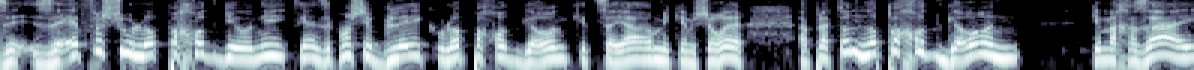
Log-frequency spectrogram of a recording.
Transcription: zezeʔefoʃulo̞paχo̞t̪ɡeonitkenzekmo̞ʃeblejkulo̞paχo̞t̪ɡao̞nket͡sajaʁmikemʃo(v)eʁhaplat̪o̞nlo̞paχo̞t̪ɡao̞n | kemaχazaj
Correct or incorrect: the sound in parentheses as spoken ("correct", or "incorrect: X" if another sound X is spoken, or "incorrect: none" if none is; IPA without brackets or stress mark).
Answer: incorrect: ʁ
